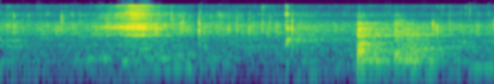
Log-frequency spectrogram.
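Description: Chillies, garlic cloves and ginger pieces sauté in a hot pan for a chutney, giving a steady close sizzle broken by a few sharp scrapes and clinks of a spoon stirring against the pan.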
